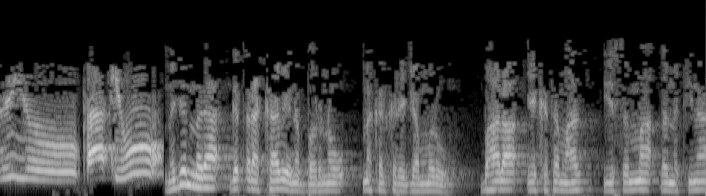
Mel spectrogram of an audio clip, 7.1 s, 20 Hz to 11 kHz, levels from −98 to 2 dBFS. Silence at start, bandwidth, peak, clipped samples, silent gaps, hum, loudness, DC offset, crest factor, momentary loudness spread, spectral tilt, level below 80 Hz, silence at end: 0 s; 5.6 kHz; -10 dBFS; under 0.1%; none; none; -27 LUFS; under 0.1%; 16 dB; 11 LU; -11 dB/octave; -60 dBFS; 0 s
